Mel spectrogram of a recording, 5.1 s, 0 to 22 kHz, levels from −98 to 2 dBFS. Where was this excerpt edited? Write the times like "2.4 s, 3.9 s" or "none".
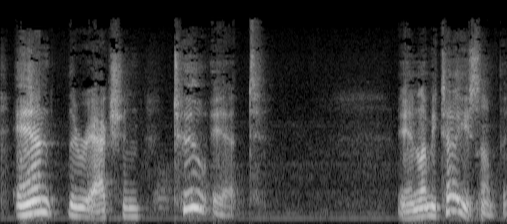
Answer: none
